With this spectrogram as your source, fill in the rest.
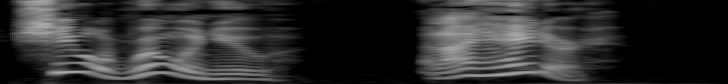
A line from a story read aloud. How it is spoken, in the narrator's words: exclaimed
